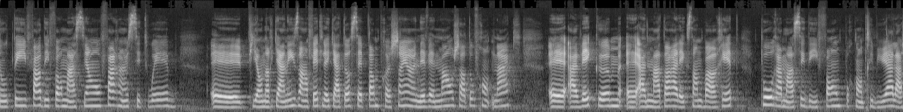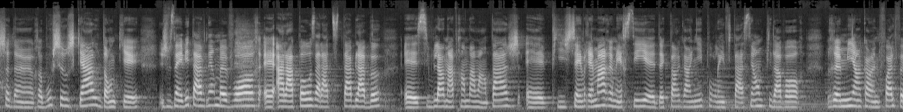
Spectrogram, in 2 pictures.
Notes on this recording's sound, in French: Enregistré devant public. À Québec.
